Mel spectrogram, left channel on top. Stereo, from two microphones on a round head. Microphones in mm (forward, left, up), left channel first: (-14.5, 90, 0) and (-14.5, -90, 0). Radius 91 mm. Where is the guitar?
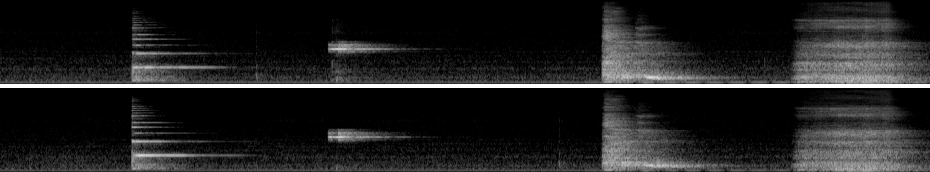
75° right (ahead or behind), 0.8 m.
